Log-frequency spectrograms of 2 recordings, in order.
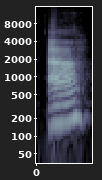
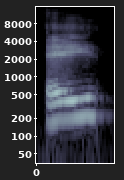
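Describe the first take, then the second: First: The vowel is short and plain. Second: The vowel is long and glides.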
